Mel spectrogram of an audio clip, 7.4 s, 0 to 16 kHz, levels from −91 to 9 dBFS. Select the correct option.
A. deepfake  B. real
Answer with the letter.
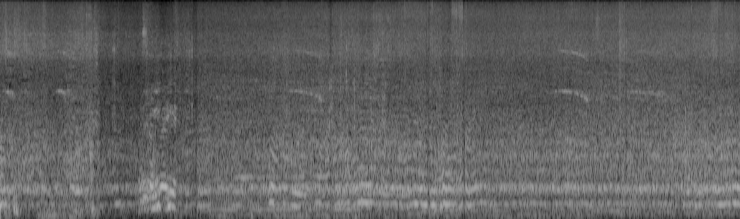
A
